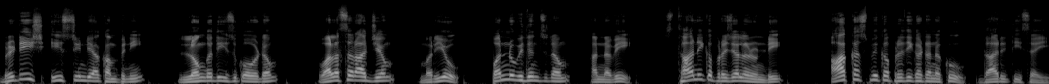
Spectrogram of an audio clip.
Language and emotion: Telugu, neutral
